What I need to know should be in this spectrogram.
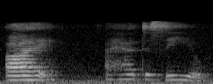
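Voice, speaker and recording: A woman voicing a grieving man who pleads gently and haltingly. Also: mid-range voice, fairly even intonation. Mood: pleading. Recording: dull, roomy recording with faint hum.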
